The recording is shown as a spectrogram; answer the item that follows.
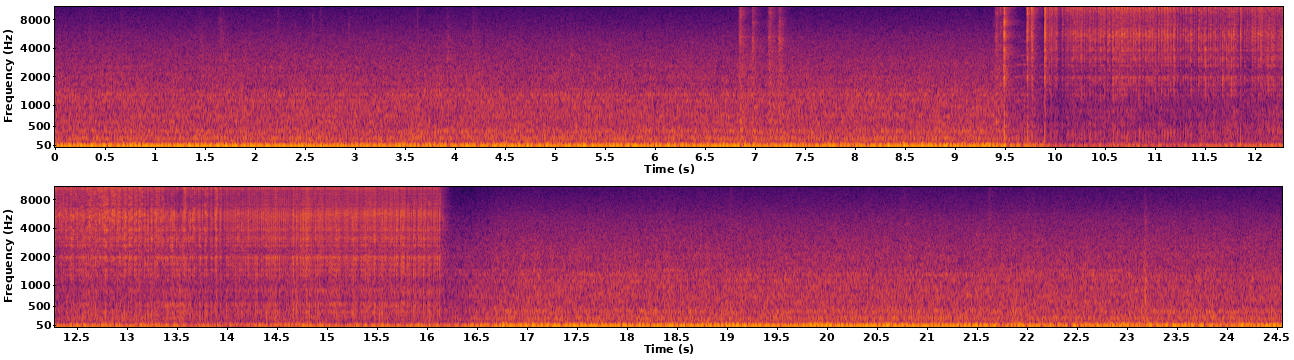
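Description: Electric arc welder running for about six seconds from just under ten seconds in, a steady crackling sizzle that cuts off sharply, as a nut is welded onto a broken exhaust stud in a cylinder head to get a grip for removing it. Two short clicks come a few seconds before the arc strikes.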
